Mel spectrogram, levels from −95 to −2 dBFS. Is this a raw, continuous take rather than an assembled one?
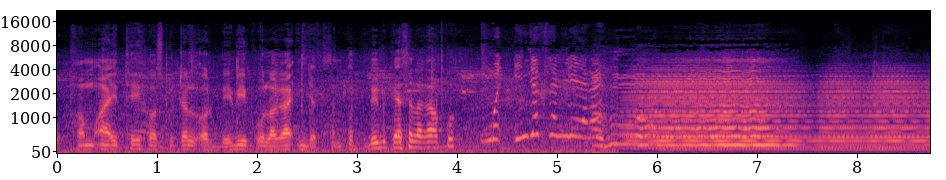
no; 1 cut; at 5.5 s

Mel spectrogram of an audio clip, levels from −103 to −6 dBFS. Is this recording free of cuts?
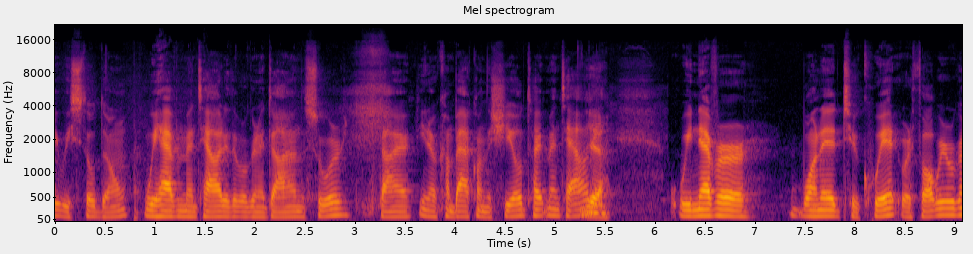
no; 2 cuts; at 0.8 s, 6.1 s

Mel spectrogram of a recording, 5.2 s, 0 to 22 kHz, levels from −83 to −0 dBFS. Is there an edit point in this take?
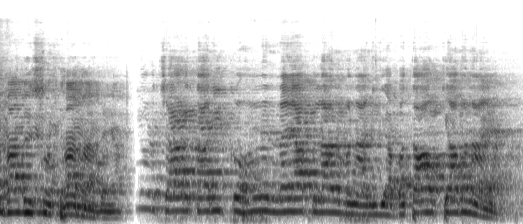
yes; 1 cut; at 1.6 s

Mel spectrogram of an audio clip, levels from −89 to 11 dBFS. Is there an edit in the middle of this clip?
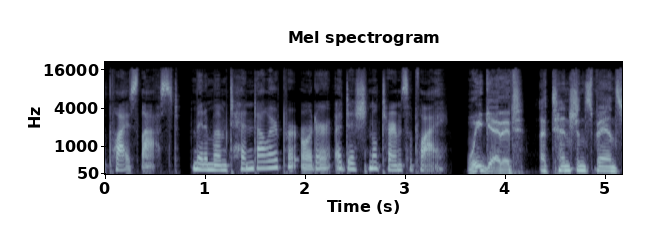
yes; 1 cut; at 3.4 s

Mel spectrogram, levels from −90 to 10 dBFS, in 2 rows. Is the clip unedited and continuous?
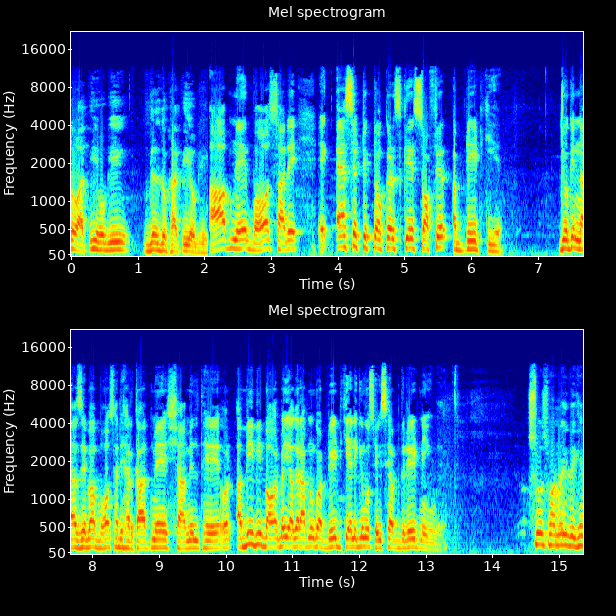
no; 1 cut; at 2.1 s

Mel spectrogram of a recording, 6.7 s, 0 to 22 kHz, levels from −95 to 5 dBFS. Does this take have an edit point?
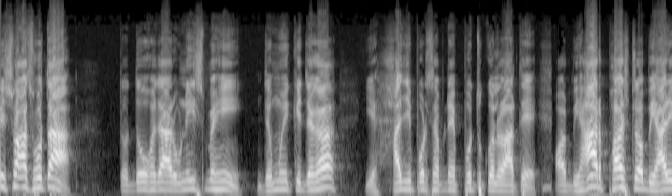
yes; 1 cut; at 5.4 s

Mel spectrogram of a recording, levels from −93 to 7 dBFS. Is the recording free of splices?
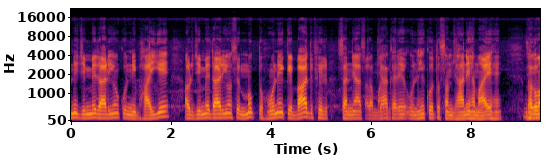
no; 1 cut; at 6.1 s

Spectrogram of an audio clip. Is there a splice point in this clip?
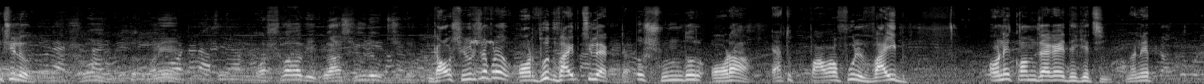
yes; 1 cut; at 6.2 s

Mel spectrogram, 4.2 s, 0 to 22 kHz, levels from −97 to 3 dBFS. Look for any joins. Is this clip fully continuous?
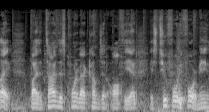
no; 1 cut; at 3.1 s

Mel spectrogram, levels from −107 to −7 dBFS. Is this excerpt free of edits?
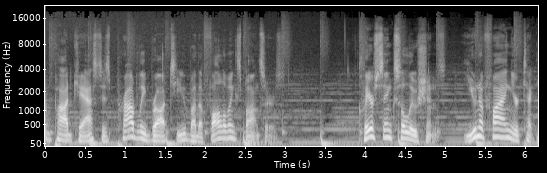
no; 1 cut; at 3.6 s

